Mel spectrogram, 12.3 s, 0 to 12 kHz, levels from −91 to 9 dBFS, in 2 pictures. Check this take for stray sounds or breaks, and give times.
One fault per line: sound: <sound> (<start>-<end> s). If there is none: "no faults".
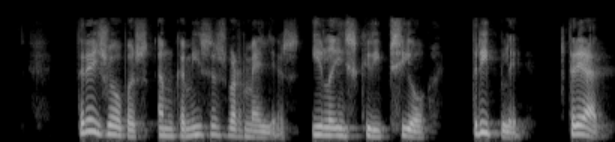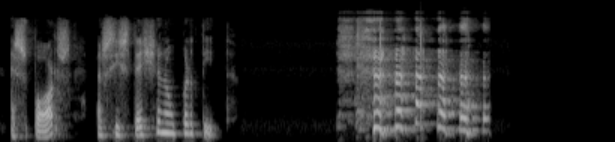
sound: laugh (9.5-11.1 s)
